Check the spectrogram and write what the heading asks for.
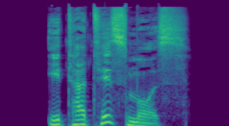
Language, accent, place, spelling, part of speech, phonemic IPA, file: German, Germany, Berlin, Etatismus, noun, /etaˈtɪsmʊs/, De-Etatismus.ogg
- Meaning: statism, etatism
